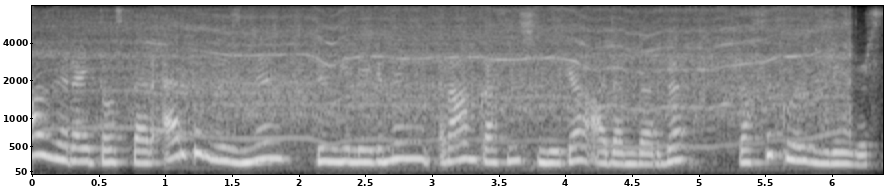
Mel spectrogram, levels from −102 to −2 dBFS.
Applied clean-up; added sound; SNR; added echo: none; Drill; 11 dB; none.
